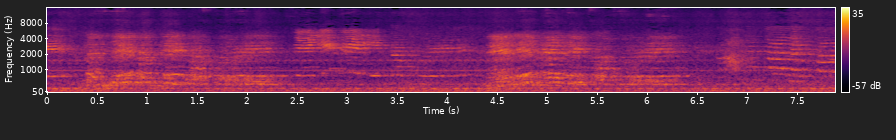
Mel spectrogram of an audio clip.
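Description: A group of adults singing together in unison, slow held notes, with a steady low hum underneath.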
